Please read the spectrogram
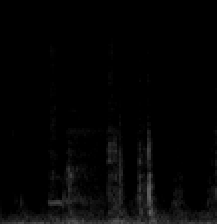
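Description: Light plastic clicks and taps, several spread over a couple of seconds, as fingers press a SwitchBot button-pusher onto a van's plastic door trim by the central-locking button.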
